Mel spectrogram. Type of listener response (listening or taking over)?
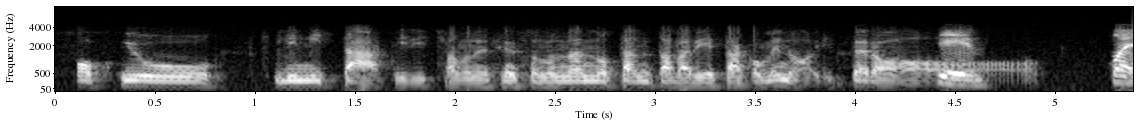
taking over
